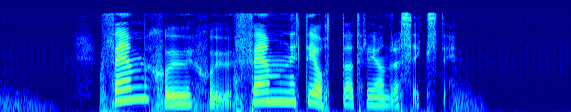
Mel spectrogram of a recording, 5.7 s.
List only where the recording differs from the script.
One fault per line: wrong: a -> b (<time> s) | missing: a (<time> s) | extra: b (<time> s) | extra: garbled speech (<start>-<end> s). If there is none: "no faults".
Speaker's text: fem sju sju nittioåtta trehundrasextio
extra: fem (2.4 s)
